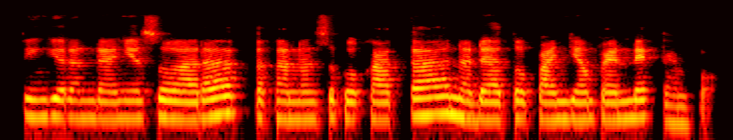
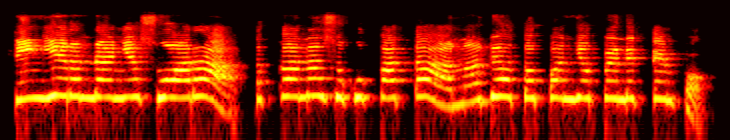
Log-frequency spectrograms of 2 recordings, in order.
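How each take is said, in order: First: The pitch stays flat and monotonous throughout. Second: The pitch stays too high throughout. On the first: "Sungguh sangat tidak menarik, flat" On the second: "Itu juga terlalu tinggi"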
